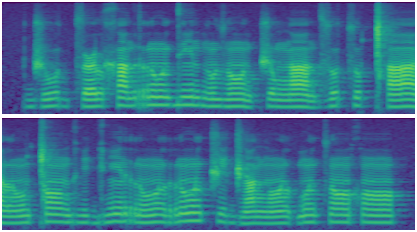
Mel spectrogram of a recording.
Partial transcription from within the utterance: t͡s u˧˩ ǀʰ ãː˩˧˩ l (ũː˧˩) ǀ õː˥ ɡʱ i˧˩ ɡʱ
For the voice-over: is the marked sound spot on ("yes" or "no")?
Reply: no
